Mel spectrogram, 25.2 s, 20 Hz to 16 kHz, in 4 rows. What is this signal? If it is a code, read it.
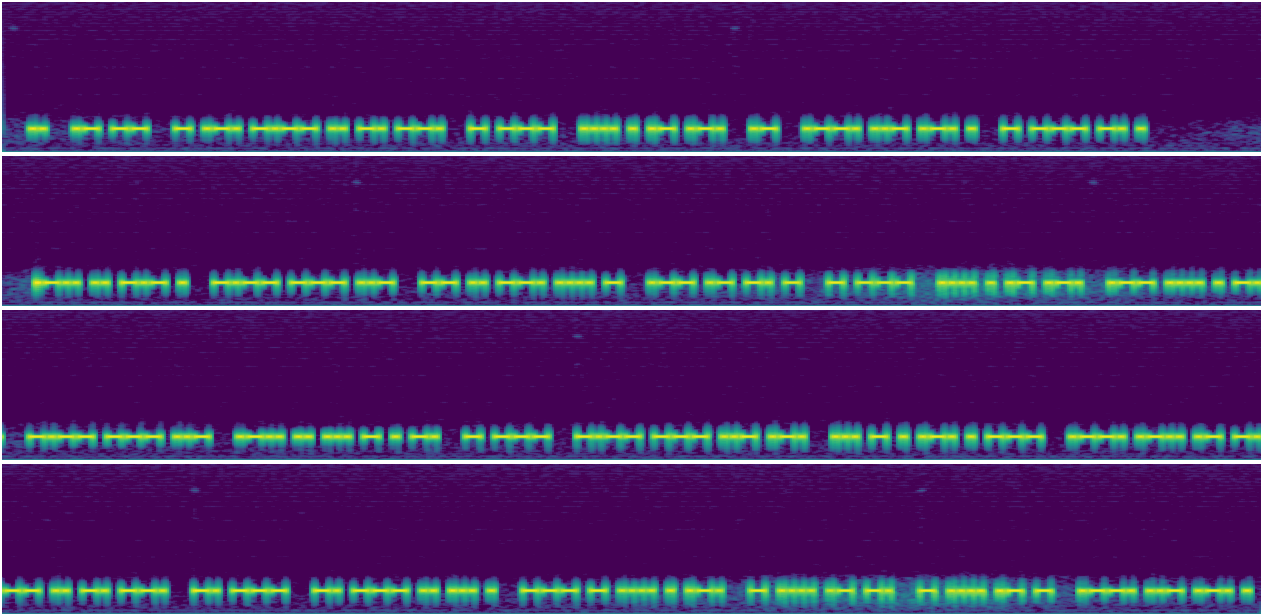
Morse code, heard as a keyed tone, about 50 wpm, 600 Hz. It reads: I AM TRYING TO HEAR A PURE TONE LIKE YOU MIGHT WANT TO HEAR WHEN YOU LISTEN TO YOUR STEREO PLAYING NO NOISE OTHER THAN THAT PURE
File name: archived / CRSnet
